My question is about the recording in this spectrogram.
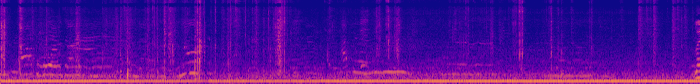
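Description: Plastic-wrapped meat trays being handled, with scattered clicks and crinkles, over a steady low hum and low, indistinct voices.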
